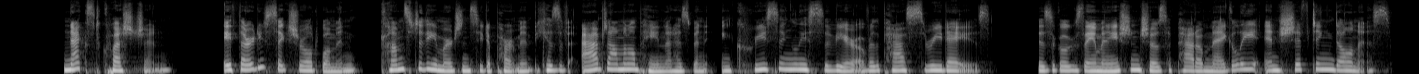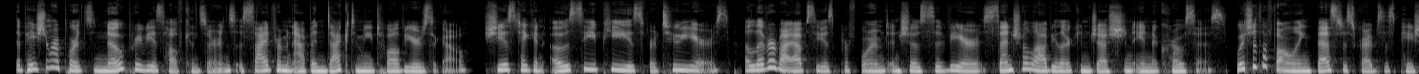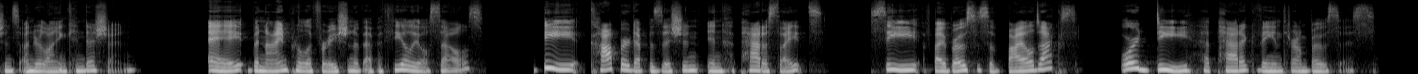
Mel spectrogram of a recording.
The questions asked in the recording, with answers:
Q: Which of the following best describes this patient's underlying condition?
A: And the correct answer is D.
